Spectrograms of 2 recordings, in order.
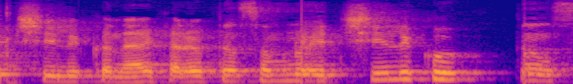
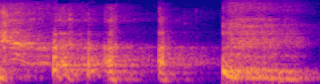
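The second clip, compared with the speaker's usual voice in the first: higher-pitched real laugh; 6 semitones higher than usual. Real, not acted. Guest joking that it must wait past midnight, laughing. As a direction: crack up at your own joke.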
